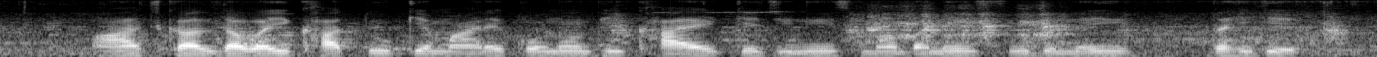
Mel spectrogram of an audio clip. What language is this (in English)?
Chhattisgarhi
